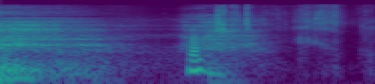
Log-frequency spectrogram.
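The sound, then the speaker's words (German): Loud crunching of someone biting into crisp Thai chili prawn crackers, a burst of brittle snaps followed by a few softer chewing crunches, with no talking. “Jetzt höre ich einen Knacken. Ja, aber das sind nur meine ähm, Thai Chili Krabbenchips.”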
